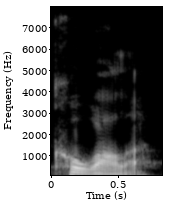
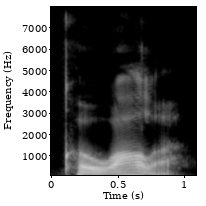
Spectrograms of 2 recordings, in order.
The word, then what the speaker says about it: koala: Pronunciation, koala. Koala. The O is pronounced with the long O, like no and go, ko.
